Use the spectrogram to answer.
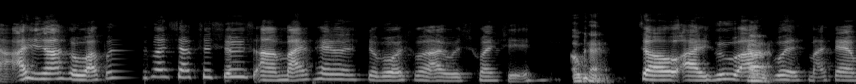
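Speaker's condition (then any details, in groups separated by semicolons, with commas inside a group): Tongue cancer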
